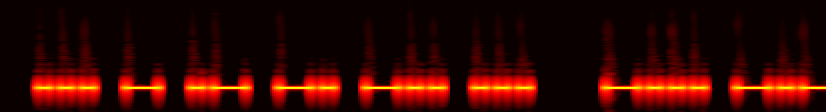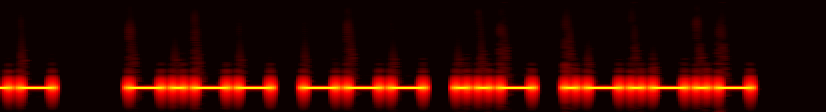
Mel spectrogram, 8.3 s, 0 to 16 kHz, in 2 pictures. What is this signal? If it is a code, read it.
Morse code, heard as a keyed tone, about 22 wpm, 700 Hz. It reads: STANDS BY YOU.
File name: Difficult Sentences with Hints - 22wpm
